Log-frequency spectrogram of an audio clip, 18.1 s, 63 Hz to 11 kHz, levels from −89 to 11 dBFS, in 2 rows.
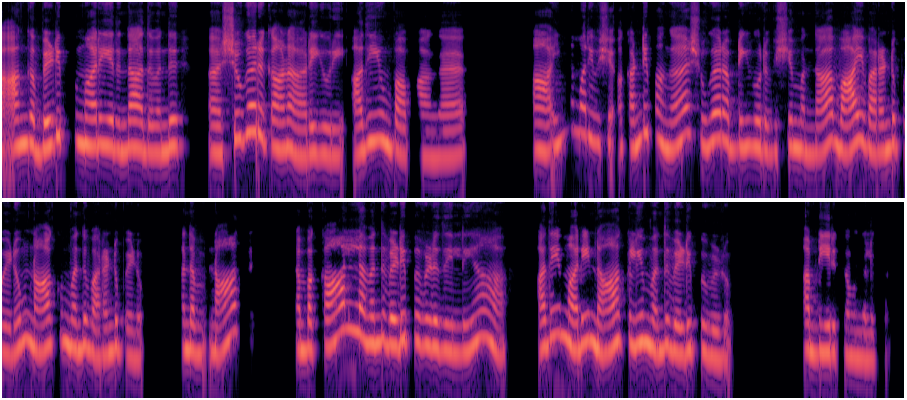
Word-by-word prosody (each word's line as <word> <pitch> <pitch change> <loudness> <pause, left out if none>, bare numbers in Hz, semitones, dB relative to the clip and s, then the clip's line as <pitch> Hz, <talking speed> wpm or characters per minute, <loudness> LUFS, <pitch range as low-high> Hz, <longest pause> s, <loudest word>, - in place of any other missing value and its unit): அங்க 265 +1 +4
வெடிப்பு 305 +2 +1
மாரி 255 0 +3
இருந்தா, 235 +1 +1
அது 215 - -3
வந்து 240 +3 +2 0.6
சுகருக்கான 300 -7 +2 0.2
அறிகுறி. 200 -1 -2 0.2
அதையும் 275 +2 +2
பாப்பாங்க. 195 -2 -6 1.0
அ - - +4 0.2
இந்த 335 +7 -9
மாரி 335 -4 -1
விஷயம், 275 -2 -5
அ - - -10
கண்டிப்பாங்க. 275 -3 0 0.2
சுகர் 285 +3 +1
அப்டிங்கிற 245 +1 -1
ஒரு 220 - -4
விஷயம் 240 +2 -1
வந்தா, 205 +2 -2 0.2
வாய் 255 +6 +5
வறண்டு 220 +4 0
போய்டும். 220 +7 -2
நாக்கும் 255 +3 +1
வந்து 240 +1 +1
வறண்டு 205 +5 -2
போய்டும். 180 -2 -8 0.4
அந்த 225 -1 +1
ம் - - -12
நாக்கு 365 - -1 0.5
நம்ப 230 +1 +2
கால்ல 365 +7 +3
வந்து 270 +1 +2
வெடிப்பு 280 +2 0
விழுது 240 -3 +1
இல்லையா, 235 +9 -2 0.6
அதே 320 +7 0
மாரி 245 +4 +4
நாக்கிலயும் 265 +3 +3
வந்து 240 +3 0
வெடிப்பு 220 +1 -2
விழும். 180 -1 -7 0.7
அப்படி 215 -1 0
இருக்கவங்களுக்கு. 185 -5 -7
240 Hz, 150 wpm, -24 LUFS, 215-275 Hz, 1.0 s, வாய்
